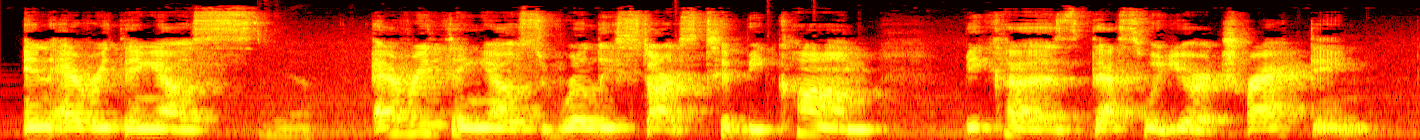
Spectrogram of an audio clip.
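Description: A woman talks at a moderate pace. The room has an audible echo, and there is noticeable background noise. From Baltimore, Maryland, US. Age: 30s. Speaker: celebrity stylist and wellness coach. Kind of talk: casual interview chat.

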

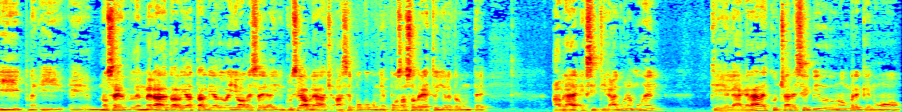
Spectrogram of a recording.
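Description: A man speaks at a moderate pace in a fairly high, somewhat breathy voice. His intonation stays fairly even, and the room echo is audible. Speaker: political commentary podcaster. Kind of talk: political commentary monologue. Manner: halting, frequent repetitions.

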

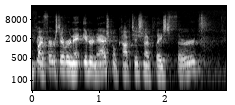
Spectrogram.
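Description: Background noise is clearly audible here. Over it, a man talks. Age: 50s. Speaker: panelist with hemophilia, fitness enthusiast. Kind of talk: live panel discussion.

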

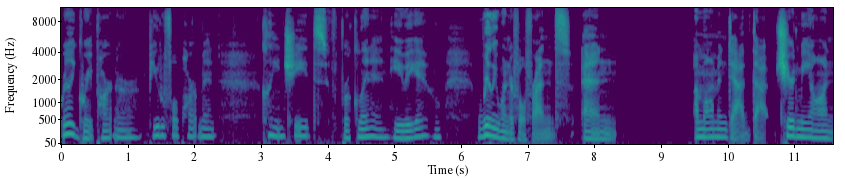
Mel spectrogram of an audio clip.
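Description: A woman's very deep, low-pitched voice, dark and mellow in tone, with ordinary pitch variation at a fairly slow pace. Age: 40s. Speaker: podcast host and author. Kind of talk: casual monologue. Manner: animated.

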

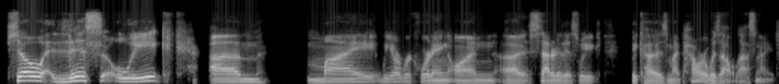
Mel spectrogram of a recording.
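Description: In a quiet background, a man speaks very slowly with very wide pitch swings. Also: medium pitch for a man. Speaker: pop culture podcast co-host. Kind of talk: casual chat. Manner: irreverent, joking.

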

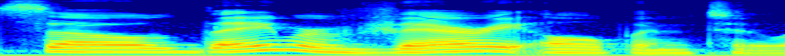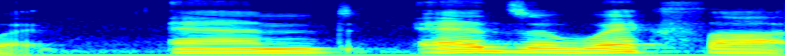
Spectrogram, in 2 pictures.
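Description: This woman has an American accent, an ordinary speaking voice, and ordinary pitch variation. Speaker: costume designer. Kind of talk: casual interview.

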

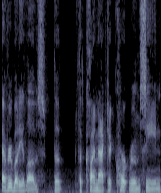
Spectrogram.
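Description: A man talks at a moderate pace with a West Coast US accent. His pitch is medium. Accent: General American (West Coast). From Southern California, Long Beach. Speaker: film critic and podcast co-host. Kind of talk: casual advice chat with film recommendations. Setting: studio. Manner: hesitant, many fillers and repetitions.

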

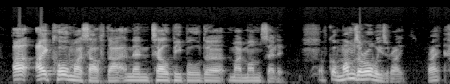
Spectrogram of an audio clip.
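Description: At a moderate pace, a man with a medium pitch and a dark, mellow tone speaks with lively intonation and big swings in loudness. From Coventry, English Midlands. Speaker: social media trainer. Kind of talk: podcast interview.

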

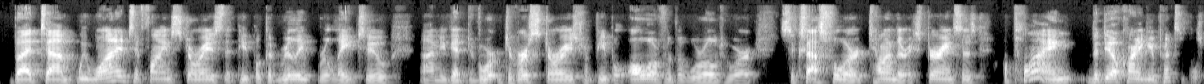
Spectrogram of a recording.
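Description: A man talks at a fairly quick pace in a plain, everyday voice of medium pitch. His pitch varies in an ordinary way against a quiet background. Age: 50s. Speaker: company CEO and author. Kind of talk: short prepared talk; interview.

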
